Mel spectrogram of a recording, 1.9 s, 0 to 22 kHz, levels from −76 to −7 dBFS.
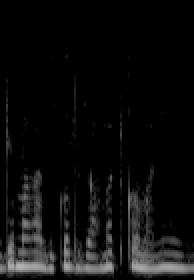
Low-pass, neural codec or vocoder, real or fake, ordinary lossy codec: none; codec, 44.1 kHz, 7.8 kbps, Pupu-Codec; fake; none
